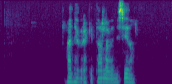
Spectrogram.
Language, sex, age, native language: Icelandic, female, 50-59, Icelandic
